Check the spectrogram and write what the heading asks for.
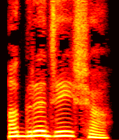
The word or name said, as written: ಅಗ್ರಜೇಶ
